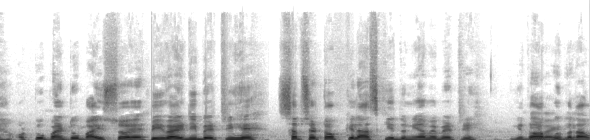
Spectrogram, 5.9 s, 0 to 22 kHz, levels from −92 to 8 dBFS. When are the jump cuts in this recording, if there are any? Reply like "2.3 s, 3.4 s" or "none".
1.5 s, 2.7 s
